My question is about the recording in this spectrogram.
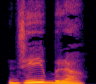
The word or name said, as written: ಜುಬ್ಬರ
